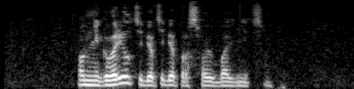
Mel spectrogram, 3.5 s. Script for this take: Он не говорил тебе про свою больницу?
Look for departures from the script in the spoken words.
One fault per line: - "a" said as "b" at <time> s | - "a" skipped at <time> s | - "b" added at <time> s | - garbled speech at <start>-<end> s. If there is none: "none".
- "тебе" added at 1.5 s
